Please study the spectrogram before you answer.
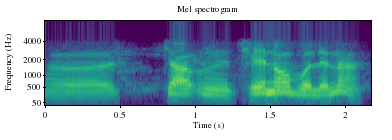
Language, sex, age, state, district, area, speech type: Urdu, male, 18-30, Bihar, Araria, rural, conversation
